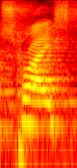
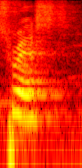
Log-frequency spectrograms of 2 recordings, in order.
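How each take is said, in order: First: It ends with an -ice sound, like 'nice'. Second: It ends with an -ist sound, like 'list'. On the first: The speaker calls it wrong. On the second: The speaker calls it right.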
